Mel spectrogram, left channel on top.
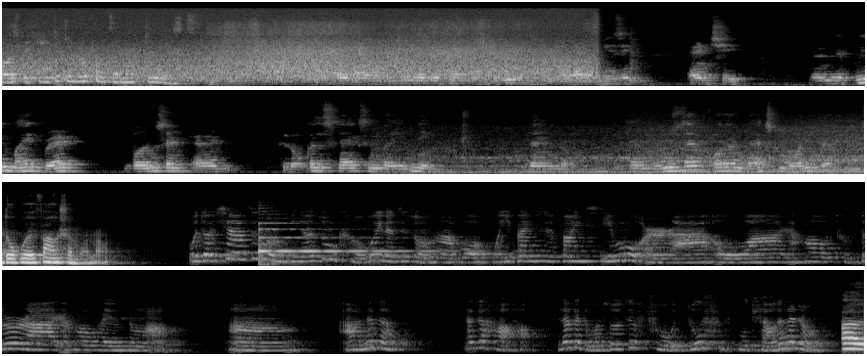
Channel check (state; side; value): different; both; correlation 0.01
